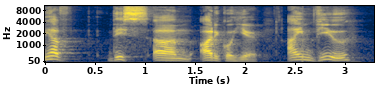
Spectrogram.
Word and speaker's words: IMVU: this um article here i'm view imvu it's pronounced as i'm view to integrate immutable x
